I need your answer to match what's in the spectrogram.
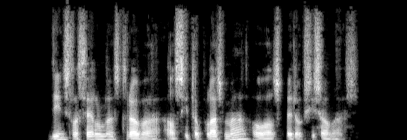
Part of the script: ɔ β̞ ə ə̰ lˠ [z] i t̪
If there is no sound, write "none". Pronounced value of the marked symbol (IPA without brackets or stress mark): s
